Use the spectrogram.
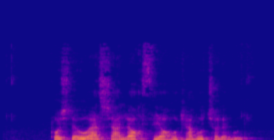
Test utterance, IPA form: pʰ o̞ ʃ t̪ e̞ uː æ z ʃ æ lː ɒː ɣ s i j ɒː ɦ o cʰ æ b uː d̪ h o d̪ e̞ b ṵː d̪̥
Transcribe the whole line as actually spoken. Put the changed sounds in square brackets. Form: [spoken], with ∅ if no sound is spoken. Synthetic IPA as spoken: pʰ o̞ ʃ t̪ e̞ uː æ z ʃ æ lː ɒː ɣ s i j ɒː ɦ o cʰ æ b uː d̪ [ʃ] o d̪ e̞ b ṵː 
